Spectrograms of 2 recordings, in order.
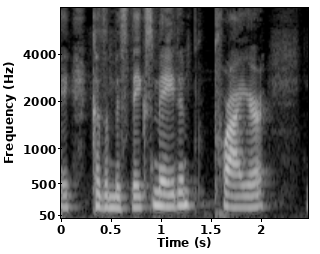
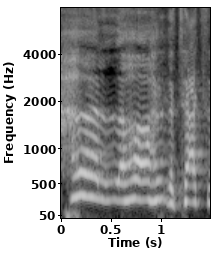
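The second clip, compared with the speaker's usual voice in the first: mock exasperation after a sigh, higher; exasperated dread; 5 semitones higher, much slower than usual. Adviser mimics their reaction to taxes, exasperated dread. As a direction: groan it like a shared complaint.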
